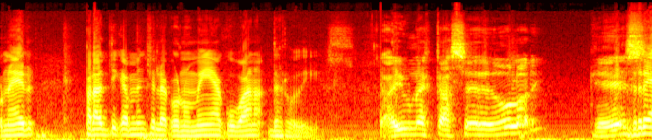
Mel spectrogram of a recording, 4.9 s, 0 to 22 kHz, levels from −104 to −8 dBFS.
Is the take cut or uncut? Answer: cut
